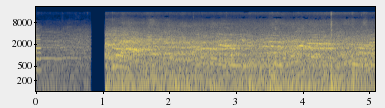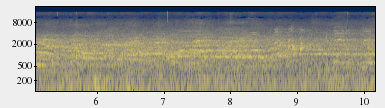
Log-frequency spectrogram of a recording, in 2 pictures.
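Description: Children shout and chatter in a large echoing hall.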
